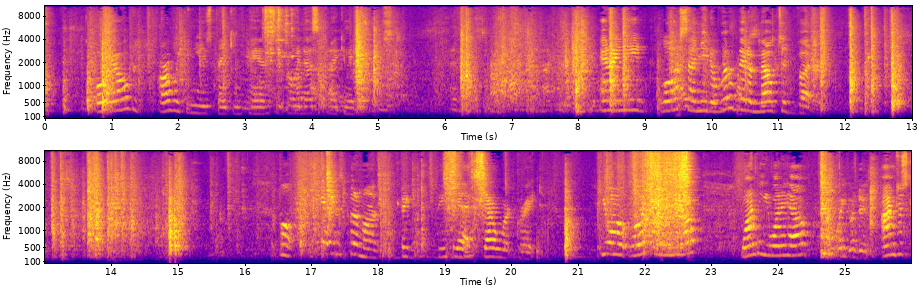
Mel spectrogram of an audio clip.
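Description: Voices talking indistinctly in a small kitchen while dishes and cutlery clink at the sink, with a few sharp knocks in the middle.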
